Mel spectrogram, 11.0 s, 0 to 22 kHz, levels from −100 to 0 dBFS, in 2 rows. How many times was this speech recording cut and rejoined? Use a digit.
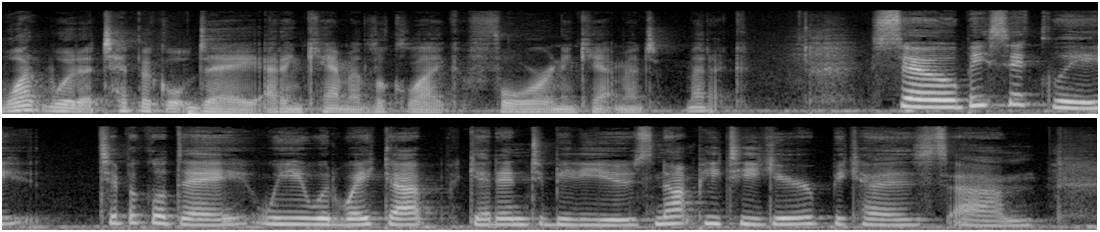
0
